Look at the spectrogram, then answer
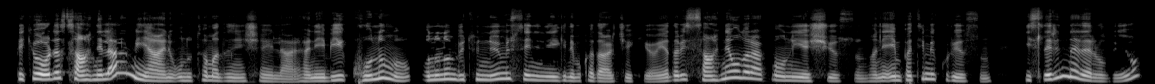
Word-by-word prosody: Peki 245 +1 -1
orada 245 +3 +9
sahneler 225 - +4
mi, 310 - +4
yani, 165 -4 +2
unutamadığın 170 -1 -4
şeyler? 135 -6 -6
Hani 155 +2 -1
bir 200 +3 0
konu 210 +7 +1
mu, 185 - -1
konunun 220 +4 +1
bütünlüğü 220 +1 -2
mü 265 +1 0
senin 215 -6 -2
ilgini 180 -2 -2
bu - - -8
kadar 155 -5 -2
çekiyor 140 -3 -10
ya 155 +4 -3
da 205 - +1
bir 225 - -1
sahne 205 +7 0
olarak 285 -7 +1
mı 210 - -2
onu 185 -1 -1
yaşıyorsun? 155 -4 -3
Hani 150 +2 -4
empati 195 +8 -2
mi 245 - 0
kuruyorsun 155 -9 -7 0.3
hislerin 225 - +1
neler 225 - +2
oluyor? 150 - -7
190 Hz, 175 wpm, -24 LUFS, 155-230 Hz, 0.3 s, orada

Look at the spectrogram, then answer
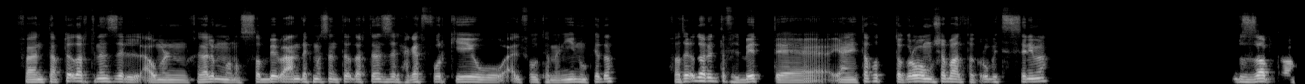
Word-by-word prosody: فأنت 115 +1 0
بتقدر 115 +6 +2
تنزّل 135 -4 0
أو 105 - 0
من 105 -1 -2
خلال 115 +3 0
المنصات 115 -2 -1
بيبقى 125 +3 +4
عندك 130 0 +1
مثلًا 125 -1 -2
تقدر 125 0 -1
تنزّل 120 -2 -3
حاجات 120 +3 -1
4K 125 +1 -6 0.2
و1080 110 0 -2
وكده، 130 +5 -3 0.5
فتقدر 145 +7 +4
أنت 150 -2 -1
في 120 - -10
البيت 125 +6 +2 0.6
يعني 110 +1 -1
تاخد 140 +5 -2
تجربة 140 +2 +5
مشابهة 130 0 +3
لتجربة 115 +1 -4
السينما. 130 +5 -1 1.8
بالضبط، 120 +4 +3
آه. 110 - -1
120 Hz, 130 wpm, -23 LUFS, 110-130 Hz, 1.8 s, تجربة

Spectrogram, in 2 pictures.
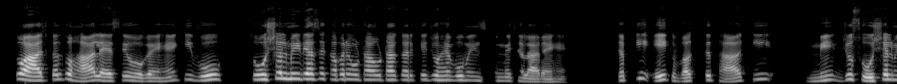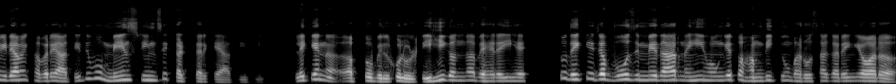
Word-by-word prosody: तो 250 - +3
आजकल 190 +1 +9
तो - - +7
हाल 185 +3 +3
ऐसे 170 +2 +1
हो 170 -4 -1
गए 155 -1 -2
हैं 165 +6 -7
कि 225 +2 -10
वो, 215 +4 +3 0.3
सोशल 235 +4 +4
मीडिया 255 -1 +6
से 255 +1 -5
ख़बरें 235 0 -3
उठा-उठा 215 -1 0
करके 210 0 -6
जो 215 -1 -2
है 200 0 -2
वो 200 - +2
मेनस्ट्रीम 180 -2 -13
में 170 - -7
चला 145 -4 -2
रहे 130 -1 -5
हैं, 125 -2 -16 0.5
जबकि 235 +8 -6
एक 215 -3 -3
वक़्त 155 +6 -1
था 135 -7 -2
कि 235 +8 -11 0.4
में 185 +6 -4
जो 235 - 0
सोशल 190 +1 +3
मीडिया 200 -1 +2
में 215 - -6
ख़बरें 165 +1 -2
आई 150 -3 +1
थी 225 - -14
वो 285 +1 -5
मेनस्ट्रीम 205 0 -3
से 255 +7 -12
कट 155 - -6
करके 135 -4 -9
आती 110 0 -14
थी। 110 +1 -34 0.3
लेकिन 210 +4 0
अब 150 +1 -5
तो 170 - +2
बिल्कुल 140 +3 +1
उल्टी 135 +2 0
ही 210 - +1
गंगा 190 -1 -3
बह 160 -3 -2
रही 160 +1 -3
है। 165 0 -2 0.4
तो 290 - -7
देखिए 235 +2 +1
जब 235 -5 +5
वो 225 +4 +1
ज़िम्मेदार 205 -1 +1
नहीं 190 +1 -5
होंगे 190 +2 -3
तो 210 - -5
हम 165 +1 -4
भी 195 - -4
क्यों 190 0 -14
भरोसा 155 +1 -7
करेंगे 165 +1 -6
और 160 -2 +2
190 Hz, 230 wpm, -24 LUFS, 160-220 Hz, 0.5 s, आजकल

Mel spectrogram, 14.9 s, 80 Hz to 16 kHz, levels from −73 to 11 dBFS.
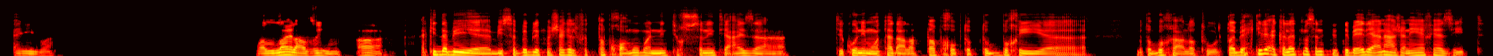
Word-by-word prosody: أيوه. 105 -1 -6 2.0
والله 115 +7 +4
العظيم، 110 -5 0 0.2
آه 130 0 -2 0.4
أكيد 155 - +1
ده 165 - +6
بي 125 -8 +6
بيسبب 110 +6 0
لِك 135 -1 +1
مشاكل 135 +1 +1
في 125 - -16
الطبخ 135 +3 -3
عمومًا، 125 +2 0
إن 115 0 +4
أنتِ 120 +1 -3
خصوصًا 125 - -3
إن - - +2
أنتِ 125 +1 -2
عايزة 110 -2 -3 0.6
تكوني 120 -1 +2
معتادة 110 +1 +1
على 105 0 -1
الطبخ، 120 +3 -4
وبت 105 - -3
بتطبخي 110 -2 -1 0.9
بتطبخي 130 -4 -2
على 100 +1 -3
طول، 95 -1 -8
طيّب 120 +7 +1
احكِ 140 - -3
لي 205 +1 +5
أكلات 155 +1 +2
مثلًا 160 -1 +1
أنت 155 -5 -8
بتبعدي 130 +3 +3
عنها 140 +2 +2
عشان 125 -3 -1
هي 130 +2 +1
فيها 130 -2 -2
زيت، 95 -4 -7
120 Hz, 160 wpm, -22 LUFS, 110-135 Hz, 2.0 s, ده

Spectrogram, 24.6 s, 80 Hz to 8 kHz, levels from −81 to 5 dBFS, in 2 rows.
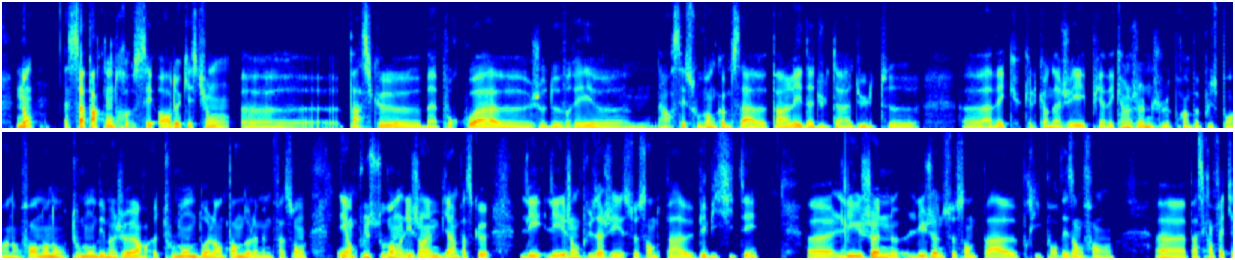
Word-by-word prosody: Non! - - +6 0.3
Ça - - +6
par - - +7
contre, 120 -4 0
c'est - - 0
hors 105 -1 +5
de 100 - +4
question! 110 +7 -1
Heu, 90 -2 -4 0.4
parce - - 0
que, 110 - 0 0.3
heu, - - -3
bah, 90 0 -3
pourquoi, 125 +3 +4
heu, 95 -1 -1
je 95 - -3
devrais, 100 +1 -1
heu 95 -2 -2 0.2
Alors, - - -5
c'est - - -1
souvent 105 -2 -1
comme 105 -1 -1
ça! 100 -5 +2
Parler 110 +1 +4
d'adulte 105 0 -2
à 95 -1 0
adulte, 100 0 -4
heu, 90 0 -3 0.4
avec, 95 +1 -2
heu, - - -25
quelqu'un 90 +1 -4
d'âgé 95 +4 +1
et 95 - -1
puis 95 - -5
avec 95 +1 -4
un 90 - +2
jeune, 105 0 +1
je 95 - -10
le 95 - -1
prends - - -7
un - - -4
peu 95 - -4
plus 100 -3 -7
pour 90 0 -4
un 95 - 0
enfant, 95 +6 0
non, 110 0 +4
non! 95 -3 +2
Tout 110 - -4
le 110 - +4
monde 105 -2 +3
est 100 - +3
majeur, 105 +3 +3
tout - - -7
le 110 - +3
monde 115 -1 +5
doit 100 -1 +3
l'entendre 95 +2 +2
de 100 - +3
la 95 - -1
même 95 0 -4
façon. 125 +8 -3 0.3
Et 115 - +4
en 110 - +3
plus, 170 +10 -1
souvent, 160 0 +1
les 120 - +1
gens 135 +4 +2
aiment 115 -4 +2
bien 155 +9 +1
parce 120 - -4
que 110 -1 0 0.3
les 125 +3 0
les 125 -1 +2
gens 150 +1 +1
plus 130 -2 0
âgés 125 +1 -1
se 125 -2 -4
sentent 110 0 -3
pas, 125 -2 0
heu, 100 - 0
baby-sitté, 110 - -3 0.5
heu, 105 -1 +3
les 120 +4 +3
jeunes 145 -2 +4
les 125 +3 0
jeunes 145 +2 +2
se 115 - -6
sentent 110 -1 -4
pas, 120 -3 +2
heu, 100 - -3
pris 130 +7 -14
pour 105 -5 -7
des 105 0 -1
enfants. 110 +3 -3 0.4
Heu, 95 -1 +2
parce - - -3
qu'en - - -1
fait - - -1
il - - -11
105 Hz, 245 wpm, -25 LUFS, 95-115 Hz, 0.5 s, par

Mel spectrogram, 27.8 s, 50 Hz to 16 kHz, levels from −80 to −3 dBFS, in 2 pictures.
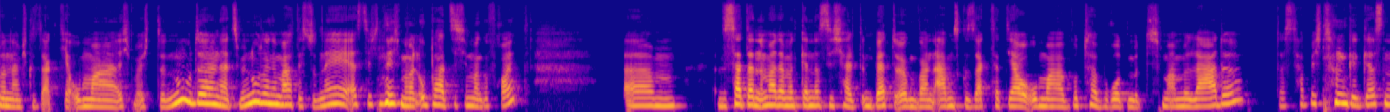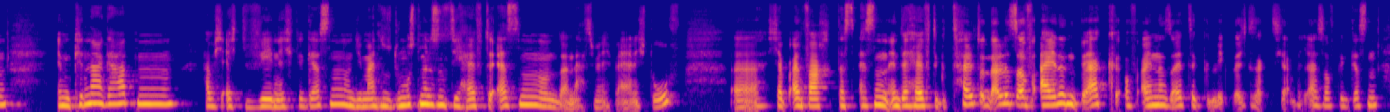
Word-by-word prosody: dann 205 -1 +3
habe 185 - -1
ich 180 - -13
gesagt: 185 -1 -7
„Ja, - - -4
Oma, 185 -2 +1
ich 190 - -7
möchte 185 -1 -8
Nudeln.“, 270 - +6
hat 205 -1 0
sie 205 - -5
mir 240 - +4
Nudeln 285 -2 +7
gemacht. 235 -2 +4
Ich 200 0 -7
so: 185 - -8
„Ne, 240 +5 +2
esse 240 +1 -4
ich 245 +1 -8
nicht.“ 265 -2 +6
Mein 205 -2 +2
Opa 225 +1 +1
hat 220 0 0
sich 225 0 -8
immer 205 -3 0
gefreut. 210 - -3 1.1
Ähm, 210 -1 0 0.3
das 200 +1 -3
hat 245 -1 +6
dann 230 - +6
immer 225 +3 +4
damit 210 -1 +2
geendet, 215 0 +1
dass 215 - -8
ich 210 0 -4
halt 190 -1 -3
im 205 -1 -1
Bett 200 +1 +1
irgendwann 190 0 -1
abends 205 +2 0
gesagt 195 +1 -5
habe: 205 - -7
„Ja, 195 -2 +4
Oma, 195 0 0
Butterbrot 195 -1 -4
mit 180 -2 -7
Marmelade.“ 200 - +1 0.3
Das 205 +2 -15
habe 235 +3 -8
ich 260 - -6
dann 280 -3 +3
gegessen. 240 +3 -2 0.4
Im 215 -2 +1
Kindergarten 255 +1 +1 0.2
habe 200 -1 -4
ich 190 - -10
echt 200 0 -7
wenig 190 -1 0
gegessen. 210 +5 -3
Und 220 - +1
die 190 - -2
meinten 200 +1 0
so: 195 - -2
„Du 205 - -3
musst 230 +3 +1
mindestens 235 -3 +4
die 210 -3 -4
Hälfte 200 +2 -3
essen.“ 230 +3 0
Und 190 -5 -2
dann - - -5
dachte - - -12
ich - - -15
mir, - - -10
ich - - -20
war - - -11
ja - - -7
nicht - - -12
doof. - - -3 0.5
Äh, - - -3
ich 205 - -9
habe 205 - -2
einfach 205 -1 +3
das 210 -1 -4
Essen 210 0 +1
in 210 - +2
der 210 - +2
Hälfte 205 -1 +2
geteilt 245 +1 -2
und - - -2
alles 260 -1 +2
auf 220 0 +1
einen 250 +2 +4
Berg 240 0 0
auf 215 -1 -8
eine 225 +2 +2
Seite 210 0 -4
gelegt, 210 - -12
habe - - -7
ich - - -16
gesagt: - - -13
„Hier - - -12
habe - - -19
ich - - -18
alles 210 -1 -6
aufgegessen.“ 205 +2 -7
210 Hz, 230 wpm, -22 LUFS, 200-235 Hz, 1.1 s, Nudeln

